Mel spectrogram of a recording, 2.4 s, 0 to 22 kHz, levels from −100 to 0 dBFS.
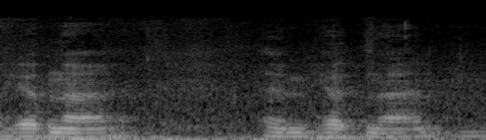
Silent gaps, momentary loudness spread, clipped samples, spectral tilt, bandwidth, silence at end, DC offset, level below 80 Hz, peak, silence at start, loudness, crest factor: none; 18 LU; under 0.1%; -8 dB/octave; 13.5 kHz; 0 s; under 0.1%; -50 dBFS; -26 dBFS; 0 s; -44 LUFS; 16 dB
